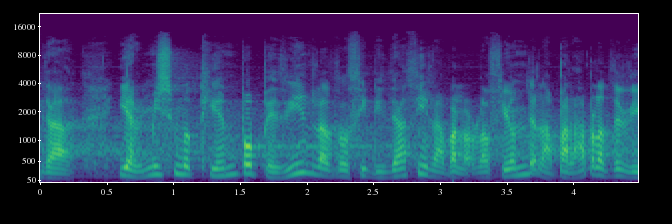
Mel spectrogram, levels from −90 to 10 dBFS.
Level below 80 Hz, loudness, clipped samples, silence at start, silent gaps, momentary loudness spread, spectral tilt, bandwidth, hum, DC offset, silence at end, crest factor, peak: -82 dBFS; -22 LUFS; under 0.1%; 0 s; none; 8 LU; -3 dB/octave; 13.5 kHz; none; under 0.1%; 0 s; 20 dB; -2 dBFS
